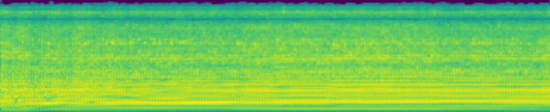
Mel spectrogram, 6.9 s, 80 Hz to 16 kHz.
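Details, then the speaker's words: 1965 Honda CB450 Black Bomber twin, freshly installed replacement engine, first start on choke, throttle possibly not working: steady even idle with smooth hum, no knocks or rattles; a runner, normal running. "okay yeah don't think my throttle's working but that's a runner sounds good"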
